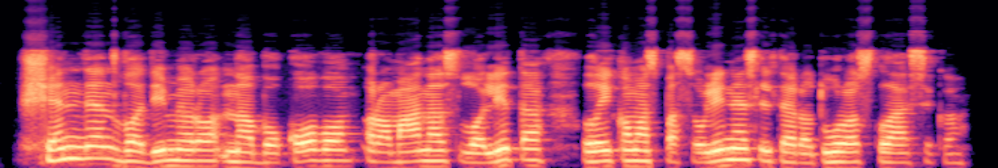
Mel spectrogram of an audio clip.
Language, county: Lithuanian, Vilnius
